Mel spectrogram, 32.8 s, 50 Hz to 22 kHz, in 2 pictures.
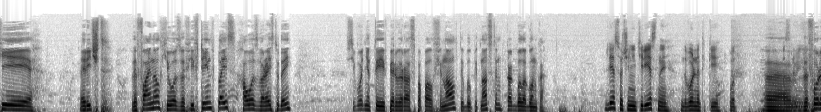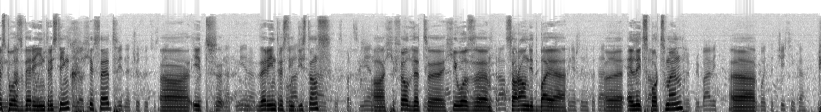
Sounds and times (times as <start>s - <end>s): Speech: 0.0s - 32.8s.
